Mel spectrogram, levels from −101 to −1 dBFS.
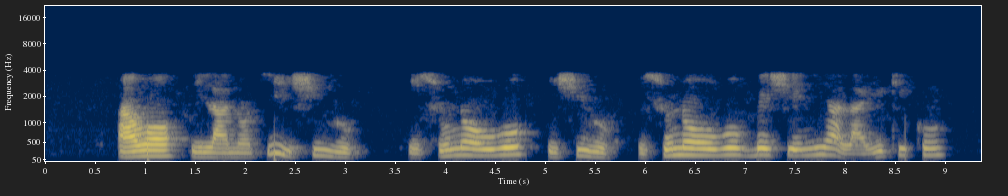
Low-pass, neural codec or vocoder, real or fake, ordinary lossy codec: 3.6 kHz; none; real; none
